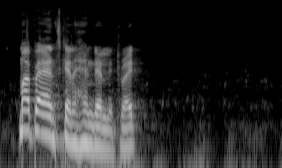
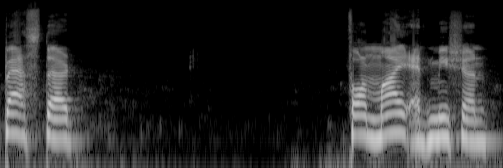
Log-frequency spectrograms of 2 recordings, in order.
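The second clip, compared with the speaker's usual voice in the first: retold tearful yell; 4 semitones higher, slower than usual. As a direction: hurl the questions at them through tears. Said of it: "And I just yell at them".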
